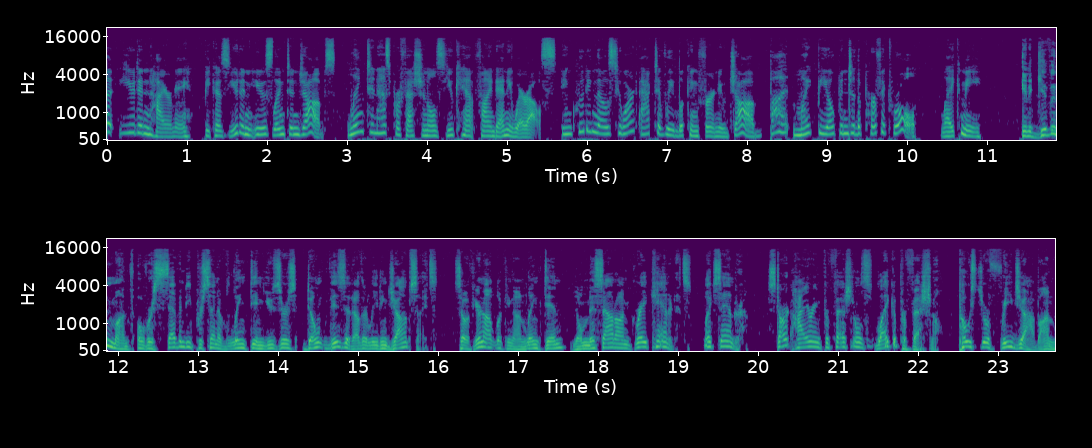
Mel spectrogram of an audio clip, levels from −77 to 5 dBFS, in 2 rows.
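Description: A speech recording with overdone noise removal running the whole way through. The denoiser was clearly set too hard: any frequency band that drifts close to its noise estimate gets pushed right down or switched off, and the softer parts of the voice get caught along with the noise. So the gaps fall to near silence dotted with little twinkling specks.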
